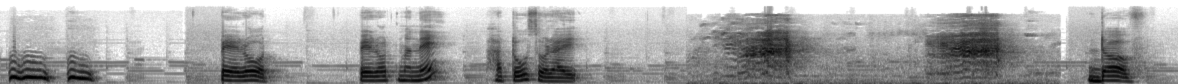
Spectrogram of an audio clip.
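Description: An owl gives short, quavering, mid-pitched hoots in quick bursts, with two long breathy hisses in between and a final wavering hoot.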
